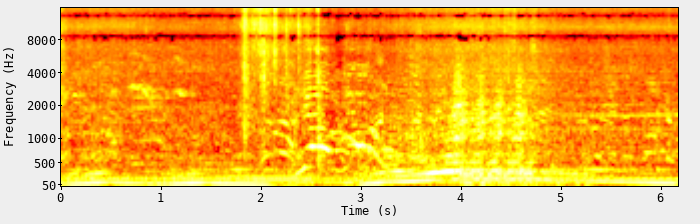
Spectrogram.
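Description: A UAZ off-road vehicle's engine revving in bursts as it pushes through deep mud, its revs rising sharply near the start and again about three seconds in. Shouting voices are heard over it in the middle.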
